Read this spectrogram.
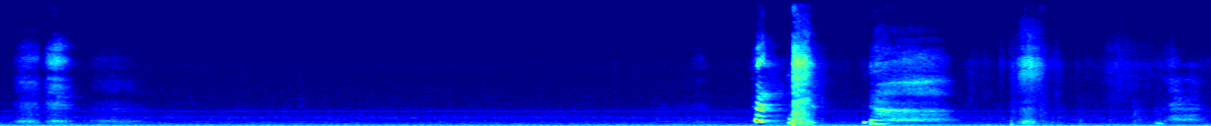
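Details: Stifled sneezes, induced, from a person getting a cold: several sneezes in a quiet room, some muffled and held back, others breaking through as sharp bursts.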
